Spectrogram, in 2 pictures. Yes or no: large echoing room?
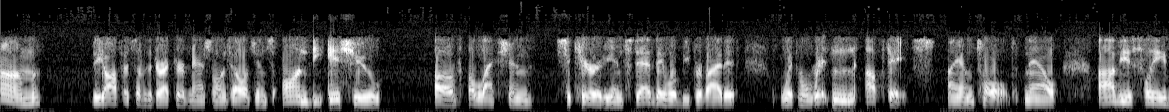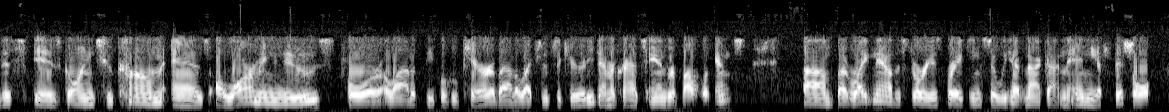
no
